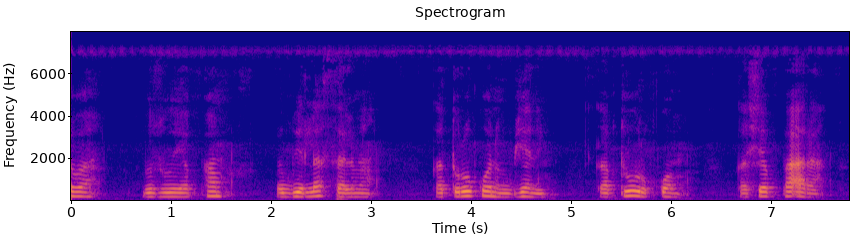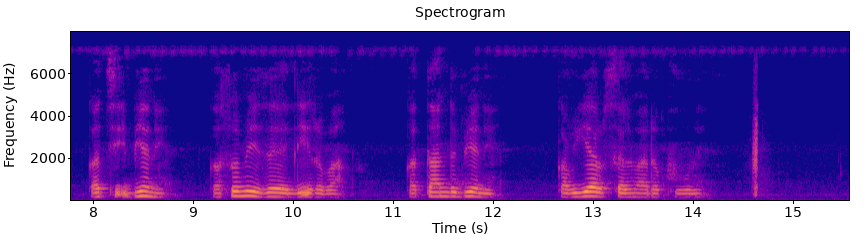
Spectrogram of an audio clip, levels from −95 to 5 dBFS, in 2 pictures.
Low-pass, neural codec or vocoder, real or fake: 7.2 kHz; none; real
